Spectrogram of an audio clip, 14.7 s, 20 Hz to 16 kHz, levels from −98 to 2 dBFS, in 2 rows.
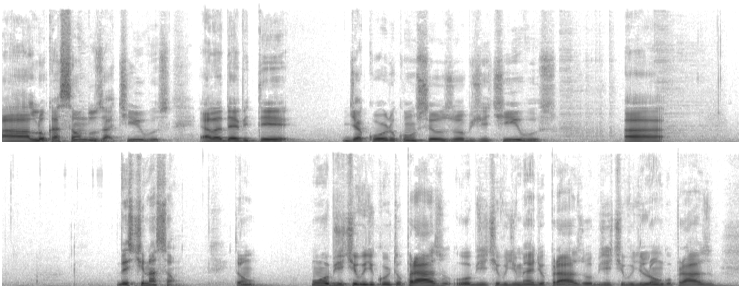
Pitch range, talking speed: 110-135 Hz, 130 wpm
